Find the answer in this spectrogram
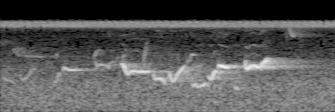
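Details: Straw-headed bulbul (cucak rowo) delivering a vigorous bubbling warble, with twisting whistled notes that climb and dip, and louder bursts in the second half. A faint steady hiss runs throughout.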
